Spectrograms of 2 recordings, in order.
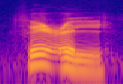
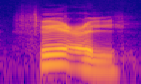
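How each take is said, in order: First: The word has a throaty sound in the middle. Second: The same.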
